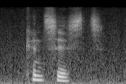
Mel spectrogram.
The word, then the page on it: consists: American English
